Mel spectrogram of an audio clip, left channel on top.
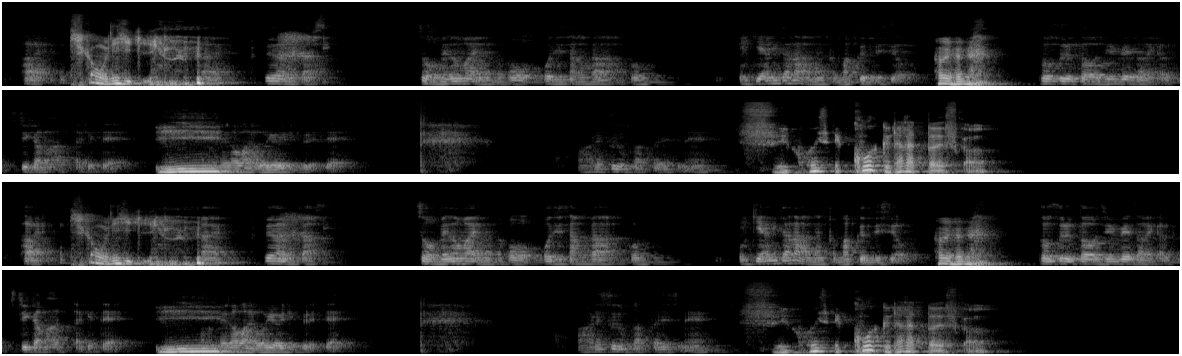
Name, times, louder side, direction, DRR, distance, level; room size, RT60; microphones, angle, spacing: voice 1, 0.2-0.7 0.9-1.1 2.0-2.2 2.6-3.2 4.2-6.5 7.4-9.1 10.4-13.0 13.8-15.2 17.5-18.9, right 1 dB, 90° right, 2 dB, 2.0 m, -34 dB
voice 2, 0.7-2.1 2.8-3.1 9.3-9.9 13.3-14.0 16.0-16.5 19.2-21.6, left 2 dB, 30° left, 9 dB, 0.7 m, -25 dB
20.5 x 15.5 x 3.9 m, 0.62 s
head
